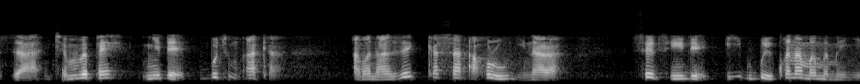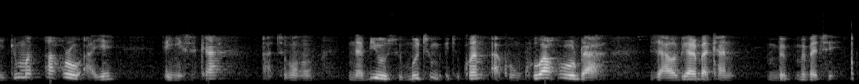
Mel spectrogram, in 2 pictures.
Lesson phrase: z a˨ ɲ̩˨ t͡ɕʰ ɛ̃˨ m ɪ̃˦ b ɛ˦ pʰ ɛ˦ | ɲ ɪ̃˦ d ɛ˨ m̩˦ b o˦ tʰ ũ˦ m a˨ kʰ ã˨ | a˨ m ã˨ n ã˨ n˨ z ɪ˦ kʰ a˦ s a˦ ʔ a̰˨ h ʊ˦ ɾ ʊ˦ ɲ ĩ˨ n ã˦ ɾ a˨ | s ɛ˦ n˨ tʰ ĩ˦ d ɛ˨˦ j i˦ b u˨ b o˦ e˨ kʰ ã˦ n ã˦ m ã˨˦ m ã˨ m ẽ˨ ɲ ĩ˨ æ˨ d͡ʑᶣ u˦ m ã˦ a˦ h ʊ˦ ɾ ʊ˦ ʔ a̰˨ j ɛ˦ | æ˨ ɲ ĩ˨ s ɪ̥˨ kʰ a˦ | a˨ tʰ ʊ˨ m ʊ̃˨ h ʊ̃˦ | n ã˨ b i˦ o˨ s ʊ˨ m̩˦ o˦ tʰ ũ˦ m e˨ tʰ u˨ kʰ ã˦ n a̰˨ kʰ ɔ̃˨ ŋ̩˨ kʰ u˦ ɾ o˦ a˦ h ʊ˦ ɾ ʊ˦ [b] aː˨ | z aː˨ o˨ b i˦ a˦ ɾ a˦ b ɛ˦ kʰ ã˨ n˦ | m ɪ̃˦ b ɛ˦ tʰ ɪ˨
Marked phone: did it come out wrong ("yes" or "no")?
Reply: yes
